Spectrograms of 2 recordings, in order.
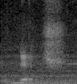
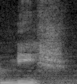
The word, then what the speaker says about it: niche: Or niche. Interesting fact, niche is generally used for the physical, like a niche underneath a cupboard, and niche is generally used for the conceptual, but both pronunciations are correct.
